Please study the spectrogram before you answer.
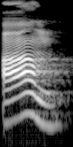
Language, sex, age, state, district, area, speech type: Sanskrit, male, 18-30, Rajasthan, Jaipur, rural, read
